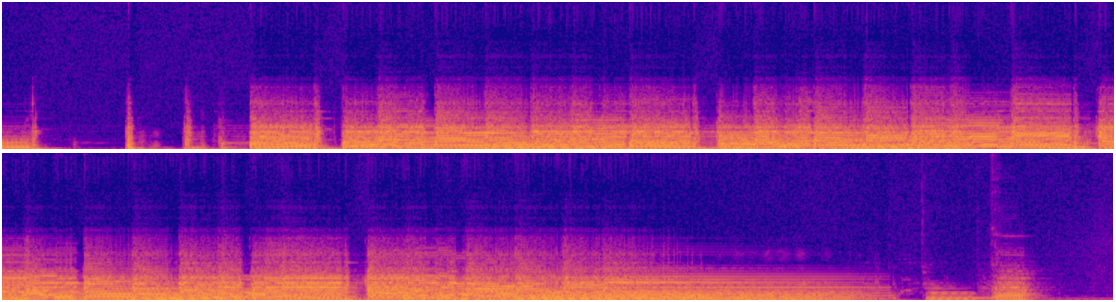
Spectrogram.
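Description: Electric guitar played through an Effects Bakery Bagel overdrive pedal at low gain, loud strummed chords with mild crunch and sustained ringing notes, a few short stops, then fading out near the end.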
